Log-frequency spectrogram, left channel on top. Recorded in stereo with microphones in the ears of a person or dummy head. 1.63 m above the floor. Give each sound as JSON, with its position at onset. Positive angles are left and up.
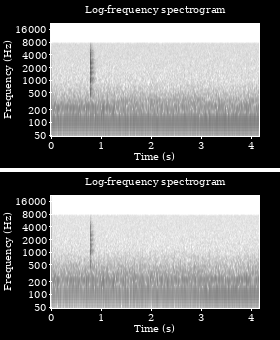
{"t": 0.8, "sound": "a clap", "side_deg": 30}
